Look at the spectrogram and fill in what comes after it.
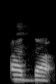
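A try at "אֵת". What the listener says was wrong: एट। एट एट ए नहीं जिस तरह बोलते हैं।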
